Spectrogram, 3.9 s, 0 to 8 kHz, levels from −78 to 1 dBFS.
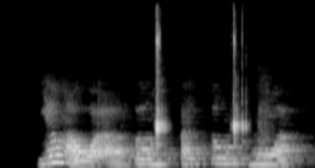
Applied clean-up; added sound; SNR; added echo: none; Clock; 4 dB; reverberation time 2.1 s.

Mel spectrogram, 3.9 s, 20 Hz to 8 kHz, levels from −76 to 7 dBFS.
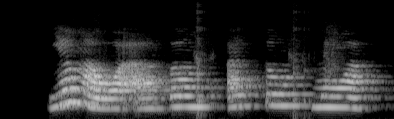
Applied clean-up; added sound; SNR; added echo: neural separator model SepFormer DNS4.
